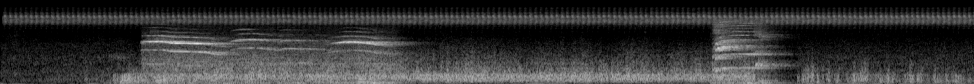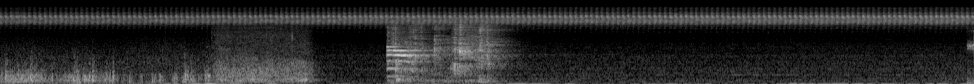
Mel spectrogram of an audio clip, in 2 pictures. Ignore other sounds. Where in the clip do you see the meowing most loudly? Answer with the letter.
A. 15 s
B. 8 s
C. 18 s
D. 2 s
D.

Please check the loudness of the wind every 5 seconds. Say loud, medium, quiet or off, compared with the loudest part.
loud, loud, medium, off.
